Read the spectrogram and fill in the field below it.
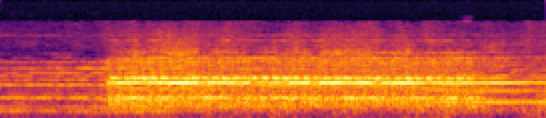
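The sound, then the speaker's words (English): In a movie trailer, a telephone rings loudly and steadily, a bright sustained electronic tone starting abruptly after a softer lead-in and continuing without pause, with no voices over it. “But above all, if you are alone, don't answer the phone.”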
